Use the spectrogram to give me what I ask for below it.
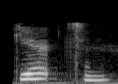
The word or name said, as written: Herzen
